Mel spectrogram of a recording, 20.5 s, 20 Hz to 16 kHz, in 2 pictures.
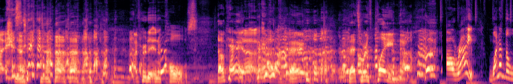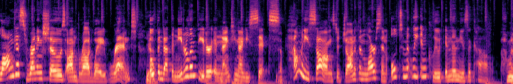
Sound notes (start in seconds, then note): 1.6 laughs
